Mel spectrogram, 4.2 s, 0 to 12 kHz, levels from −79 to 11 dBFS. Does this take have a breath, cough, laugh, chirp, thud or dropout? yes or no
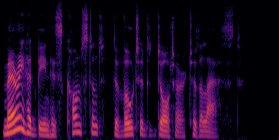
no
